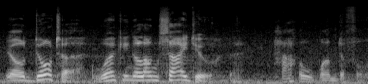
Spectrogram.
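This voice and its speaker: An actor playing a courteous, wry older butler in a video game, speaking in polite, measured, formal phrases. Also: male voice, high-pitched, wildly swooping pitch, heavily acted. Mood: polite, pleased. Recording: clearly noisy background.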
